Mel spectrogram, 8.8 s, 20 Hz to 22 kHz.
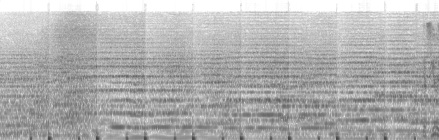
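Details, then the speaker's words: Heart auscultation: regular heartbeat near 62 per minute with a murmur filling diastole, over soft background music; diastolic murmur. "diastolic murmurs are usually caused by a oric or pulmonary valve regurgitation or mitol or tricuspid valve"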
